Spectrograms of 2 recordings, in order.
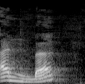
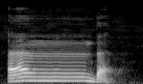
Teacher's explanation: bunyi nun mati berubah menjadi mim mati yang ringan. Tidak lagi dibaca anba, tetapi dibaca amba.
